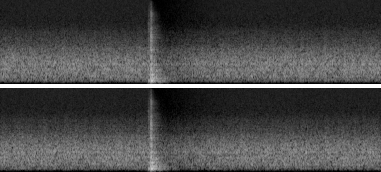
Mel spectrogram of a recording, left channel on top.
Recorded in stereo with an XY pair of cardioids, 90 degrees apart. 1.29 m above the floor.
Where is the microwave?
10° right, 0.5 m.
